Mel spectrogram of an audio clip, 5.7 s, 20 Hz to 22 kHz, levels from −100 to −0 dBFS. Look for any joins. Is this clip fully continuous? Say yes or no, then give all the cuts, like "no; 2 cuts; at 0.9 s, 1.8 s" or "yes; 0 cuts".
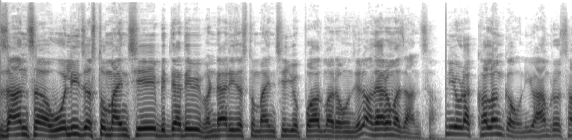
no; 1 cut; at 4.4 s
